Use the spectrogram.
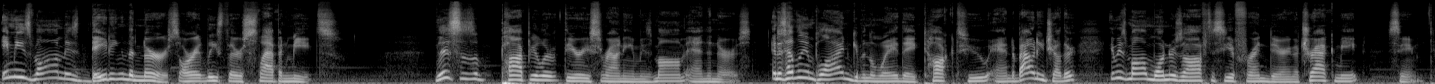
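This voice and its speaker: A man's voice: a little high, very animated, normal speed. A man narrating an explainer video as its host, in an informal, matter-of-fact way, with music behind him. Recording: background music under voice.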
